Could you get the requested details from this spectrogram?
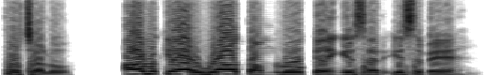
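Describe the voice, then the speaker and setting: Male coaching-class teacher, high voice, dry close sound, quizzes students and answers himself. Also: lively intonation, normal speed, a little mellow, dry recording, poor audio. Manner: calls students beta, asks and answers own questions; slips into rural dialect for examples. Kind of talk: classroom lecture.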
